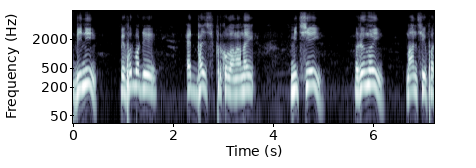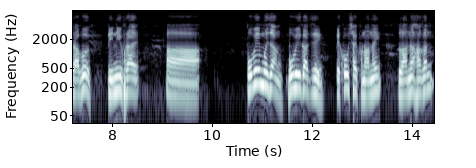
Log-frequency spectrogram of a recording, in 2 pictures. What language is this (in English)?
Bodo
